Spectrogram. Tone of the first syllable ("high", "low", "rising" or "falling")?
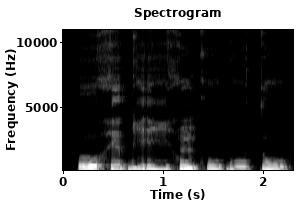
rising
